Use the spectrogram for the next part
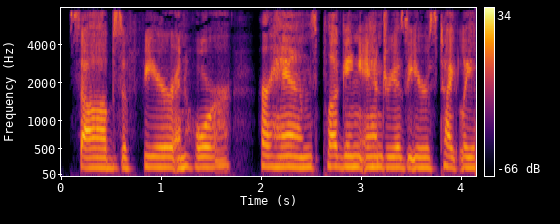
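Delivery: usual speaking voice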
